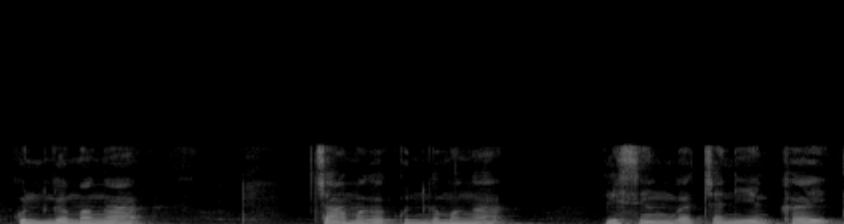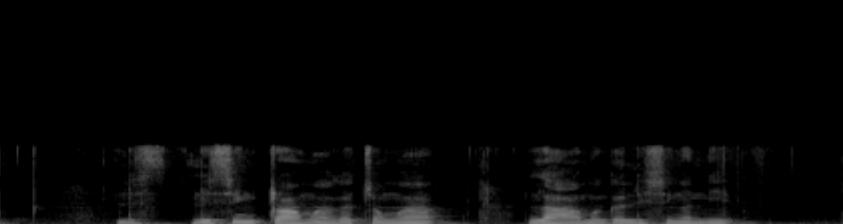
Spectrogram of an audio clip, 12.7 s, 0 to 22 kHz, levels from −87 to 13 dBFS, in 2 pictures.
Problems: none marked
